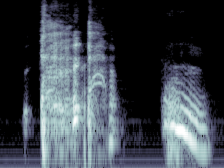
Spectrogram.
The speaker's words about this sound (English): All right, well, I'm clearing my throat and so forth.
